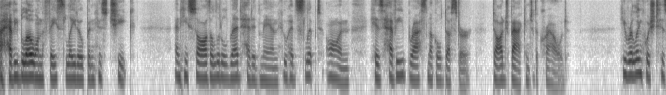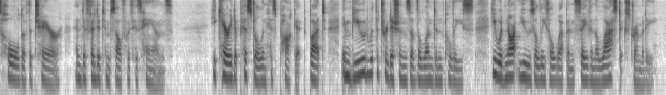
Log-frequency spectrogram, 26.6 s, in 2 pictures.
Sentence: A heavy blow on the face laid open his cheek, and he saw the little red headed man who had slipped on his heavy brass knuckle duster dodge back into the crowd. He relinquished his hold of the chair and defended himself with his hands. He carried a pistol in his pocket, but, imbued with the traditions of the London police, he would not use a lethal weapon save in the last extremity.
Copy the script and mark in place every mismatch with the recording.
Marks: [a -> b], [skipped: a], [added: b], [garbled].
A heavy blow on the face laid open his cheek, and he saw the little red headed man who had slipped on his heavy brass knuckle duster dodge back into the crowd. He relinquished his hold of the chair and defended himself with his hands. He carried a pistol in his pocket, but, imbued with the traditions of the London police, he would not use a lethal weapon save in the last extremity.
